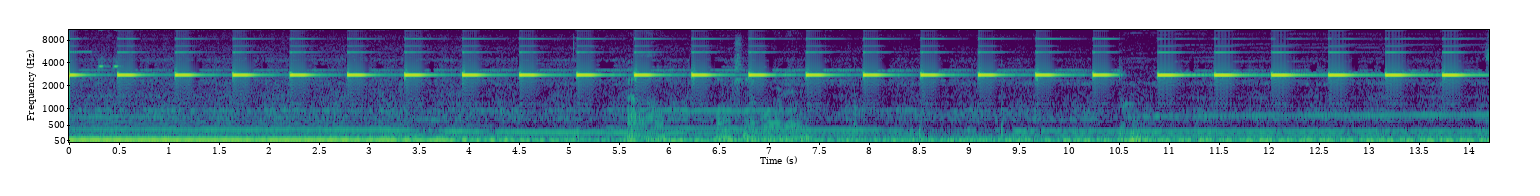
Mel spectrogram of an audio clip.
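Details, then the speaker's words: RV leveling control panel alarm: sharp high beep repeating about 105 times a minute over a low hum, after the jack retraction aborted when the retract button was released too soon, with the engine running and parking brake set; acknowledged with enter, then retract held again. "if you see that it aborted, just go ahead and acknowledge that it aborted. Maybe I didn't hold the button down too long enough. So when I took my finger off the button, it aborted the jack retraction."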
